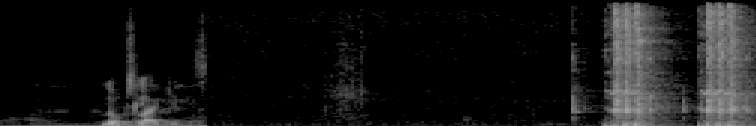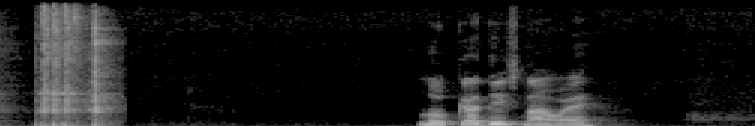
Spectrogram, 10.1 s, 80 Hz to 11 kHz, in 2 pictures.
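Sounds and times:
impact power tool hammering: 0:03.8 - 0:05.9.

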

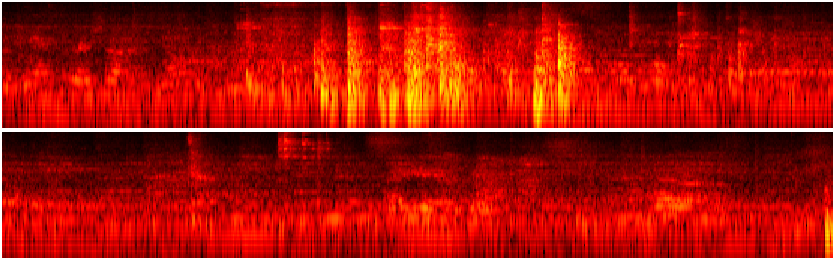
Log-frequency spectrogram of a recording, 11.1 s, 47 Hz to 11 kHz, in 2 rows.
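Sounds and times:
music playing: 0:00.0 - 0:11.0
raised voices and knocks: 0:01.5 - 0:05.4.

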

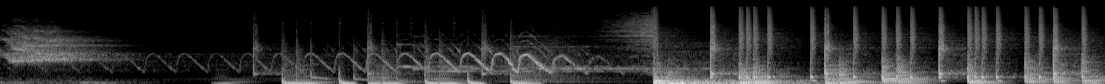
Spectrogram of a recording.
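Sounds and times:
siren-like wail: 0:00.0 - 0:06.6
whoosh hit: 0:06.2 - 0:08.5
heavy bass hits: 0:06.6 - 0:10.0.

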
